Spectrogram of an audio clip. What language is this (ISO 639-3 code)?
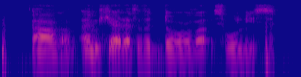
kab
